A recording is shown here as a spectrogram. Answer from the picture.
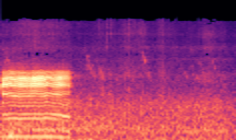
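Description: A sheep bleating once, a short quavering call in the first second, followed by faint steady background noise.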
